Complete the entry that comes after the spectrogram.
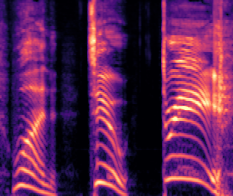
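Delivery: rising gleeful count, three squealed up high; excited counting. Real, not acted. Trader thrilled by his chart, counting waves in high glee.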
